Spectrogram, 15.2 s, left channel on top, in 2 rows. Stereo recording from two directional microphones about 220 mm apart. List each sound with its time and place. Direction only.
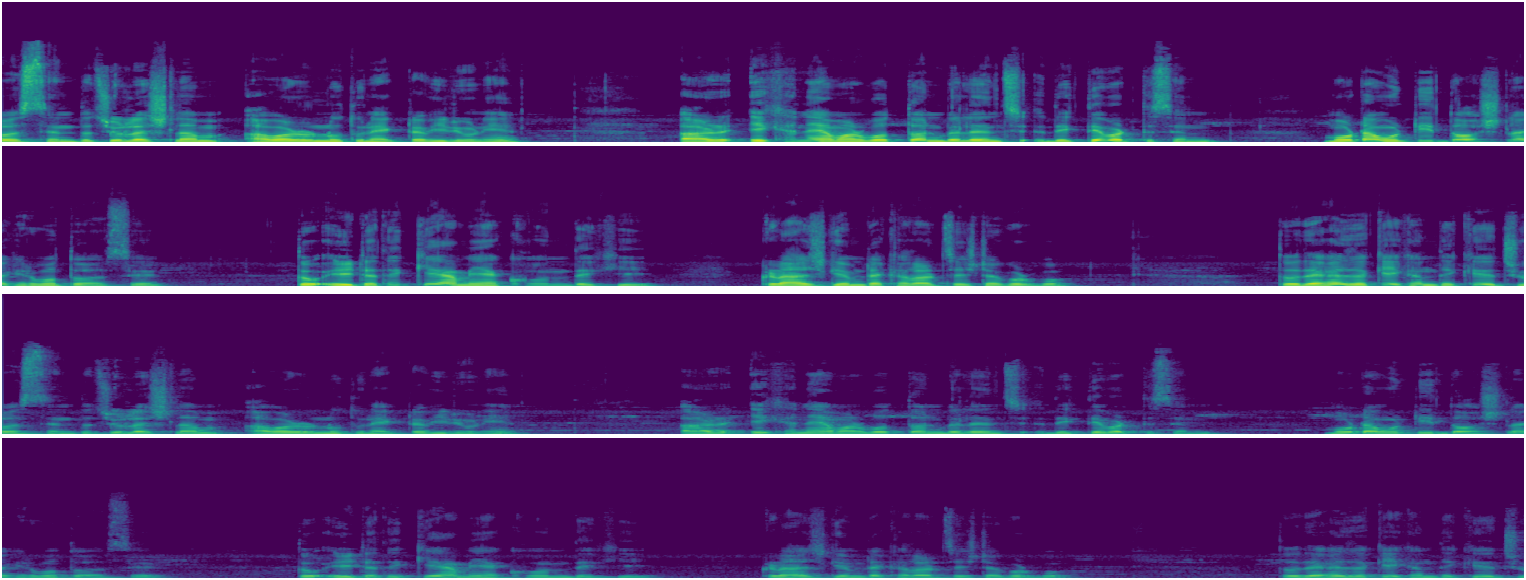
0.0 s speech: 50° left (ahead or behind)
13.9 s speech: 50° left (ahead or behind)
